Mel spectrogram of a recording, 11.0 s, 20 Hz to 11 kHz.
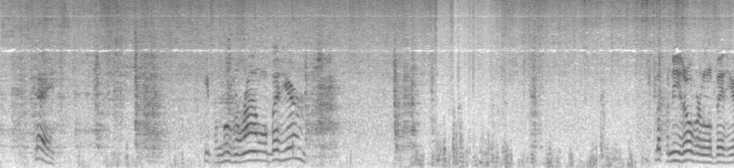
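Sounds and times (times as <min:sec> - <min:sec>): metal spatula scraping: 0:00.0 - 0:05.3, 0:05.9 - 0:06.6
patties sizzling on a grill: 0:00.0 - 0:11.0.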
